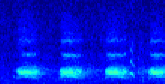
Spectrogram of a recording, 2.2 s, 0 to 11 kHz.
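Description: A bird calling faintly in the background: four short, evenly repeated calls about 0.6 seconds apart.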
